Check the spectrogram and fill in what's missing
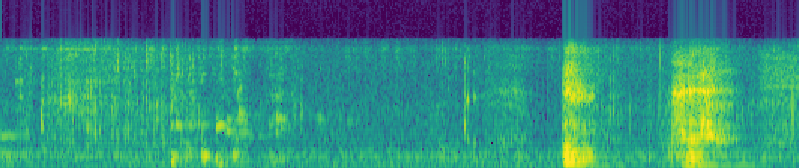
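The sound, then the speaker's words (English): After a quiet, murky stretch, water gushes from an office water cooler as someone gets a drink, in two short bursts, the second a bit longer with a bubbling gurgle. “Hang up your hat and go over to the water cooler for a drink.”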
